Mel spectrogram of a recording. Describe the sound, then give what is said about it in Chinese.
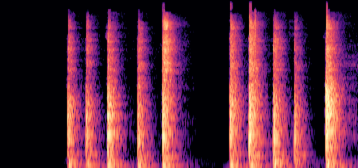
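Rapid, urgent knocking on a door: two hurried bursts of five loud, hollow knocks each, separated by a short pause, with no voices. “一阵急促的敲门声传来”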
